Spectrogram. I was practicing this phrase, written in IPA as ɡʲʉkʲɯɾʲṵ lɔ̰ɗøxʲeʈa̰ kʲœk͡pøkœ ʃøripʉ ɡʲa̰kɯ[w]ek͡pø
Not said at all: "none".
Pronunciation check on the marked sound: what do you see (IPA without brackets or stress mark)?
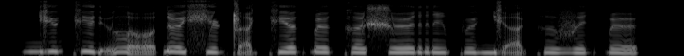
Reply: v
